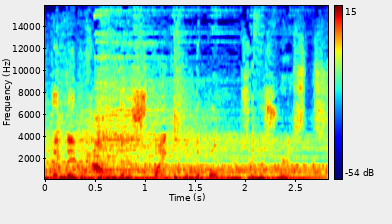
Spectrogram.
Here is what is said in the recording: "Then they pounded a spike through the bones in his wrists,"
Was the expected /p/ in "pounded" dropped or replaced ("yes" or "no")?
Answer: no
